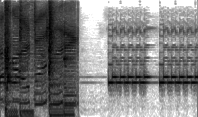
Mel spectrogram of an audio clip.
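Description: A phone ringtone from an incoming call sounds as repeated, bright trilling bursts in two runs split by a short pause, following a loud, dense burst of other sound at the start.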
